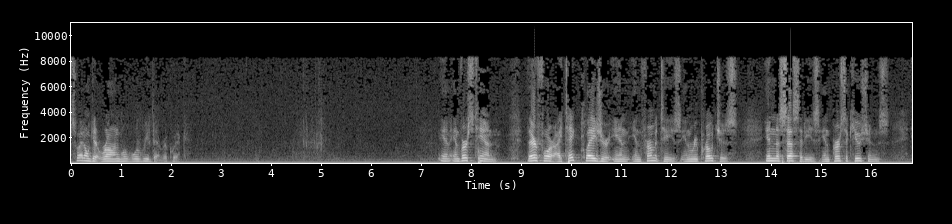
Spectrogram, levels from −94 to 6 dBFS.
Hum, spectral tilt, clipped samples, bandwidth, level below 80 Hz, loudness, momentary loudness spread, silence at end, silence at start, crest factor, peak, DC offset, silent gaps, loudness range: none; -5.5 dB/octave; under 0.1%; 8.8 kHz; -34 dBFS; -17 LUFS; 27 LU; 0 s; 0 s; 20 dB; 0 dBFS; under 0.1%; none; 24 LU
